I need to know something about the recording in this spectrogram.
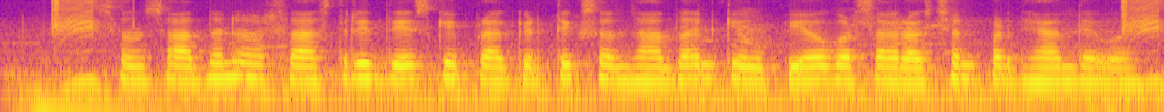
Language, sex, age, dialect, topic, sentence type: Magahi, male, 18-24, Western, banking, statement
